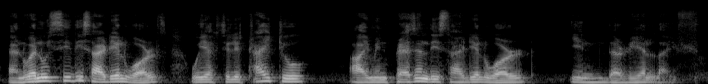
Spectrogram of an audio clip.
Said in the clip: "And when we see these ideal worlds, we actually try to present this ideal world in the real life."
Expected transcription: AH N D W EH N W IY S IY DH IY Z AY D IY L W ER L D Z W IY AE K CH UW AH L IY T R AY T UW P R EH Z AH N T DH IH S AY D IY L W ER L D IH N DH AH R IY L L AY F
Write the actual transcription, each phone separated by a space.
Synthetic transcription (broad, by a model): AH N D W EH N W IY S IY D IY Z AY D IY L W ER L D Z W IY AE K CH UW AH L IY T R AY T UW P R EH Z AH N T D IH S AY D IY L W ER L D IH N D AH R IY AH L AY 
